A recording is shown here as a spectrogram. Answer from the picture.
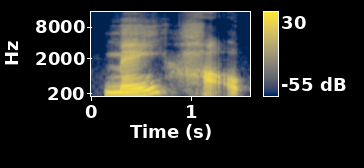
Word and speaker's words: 美好: 答对了，我们要念 2 声的，你不要念得很辛苦，老师好难念哦，美好太难念了，我们就念美好就可以了哦，美好。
